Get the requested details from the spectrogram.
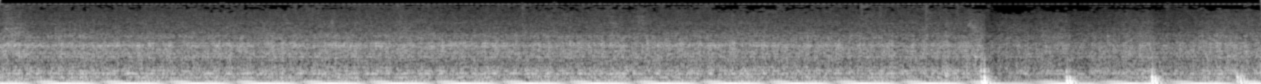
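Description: A deep electronic bass throbs in a steady, even pulse.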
